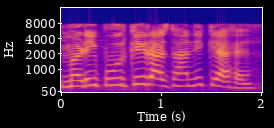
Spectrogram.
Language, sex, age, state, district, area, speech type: Hindi, female, 30-45, Uttar Pradesh, Mirzapur, rural, read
